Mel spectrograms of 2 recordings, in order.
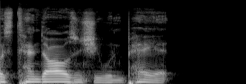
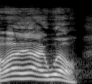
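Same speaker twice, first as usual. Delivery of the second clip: higher, louder eager name-dropping; eager retold chatter; 11 semitones higher, 5 dB louder than usual. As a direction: sell the connection eagerly. Retold eager reply to attacker.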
